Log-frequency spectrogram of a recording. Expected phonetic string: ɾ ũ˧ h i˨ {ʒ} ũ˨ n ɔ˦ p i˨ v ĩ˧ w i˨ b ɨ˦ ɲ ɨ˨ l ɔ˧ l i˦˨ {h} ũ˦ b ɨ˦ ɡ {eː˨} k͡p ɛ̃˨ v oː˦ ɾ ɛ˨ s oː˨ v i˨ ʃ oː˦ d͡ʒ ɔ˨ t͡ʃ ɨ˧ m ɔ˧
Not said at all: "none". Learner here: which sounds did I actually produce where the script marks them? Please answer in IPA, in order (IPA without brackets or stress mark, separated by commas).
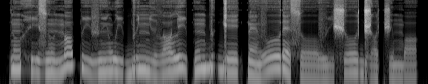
z, p, eː˧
